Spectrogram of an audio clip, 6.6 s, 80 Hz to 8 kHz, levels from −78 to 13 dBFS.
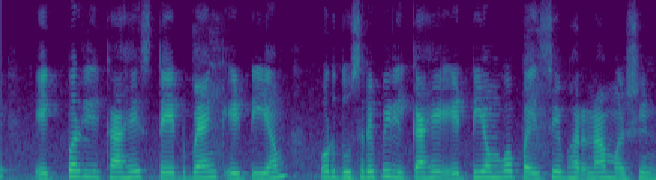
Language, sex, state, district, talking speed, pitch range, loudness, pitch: Hindi, female, Maharashtra, Dhule, 185 wpm, 225-250 Hz, -24 LUFS, 235 Hz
